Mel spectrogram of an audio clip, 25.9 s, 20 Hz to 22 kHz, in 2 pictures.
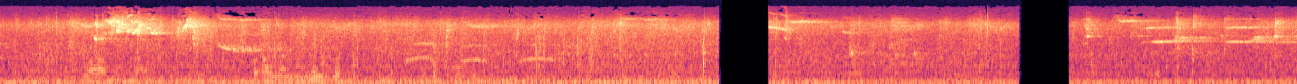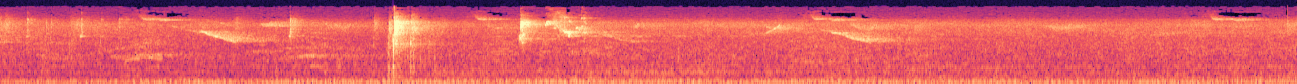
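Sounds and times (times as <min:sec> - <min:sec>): birds chirping: 0:00.0 - 0:25.9
steady low rumble: 0:14.8 - 0:25.9
sharp crack: 0:16.7 - 0:17.5.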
